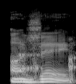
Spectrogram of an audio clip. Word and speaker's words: Angers: PhD in economic science from the University of Angers. Angers.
